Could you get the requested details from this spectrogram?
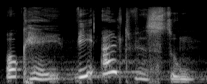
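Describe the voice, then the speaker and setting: A woman's voice: sits high, sing-song, slow, vocal fry, long reverb tail, heavily acted. A young speaker playing a curious time-traveling girl who asks eager questions and stumbles over her words. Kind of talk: children's school podcast role-play.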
